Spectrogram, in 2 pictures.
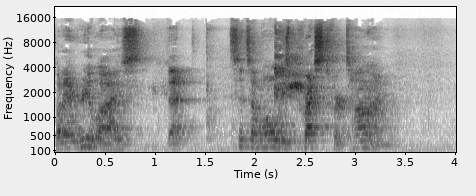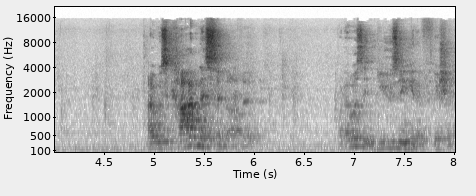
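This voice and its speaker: Using an American accent, a man speaks high in pitch with lively intonation, big swings in loudness and long, frequent pauses, with audible room echo around him. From New York. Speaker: public speaker. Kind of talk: prepared speech. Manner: fast.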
